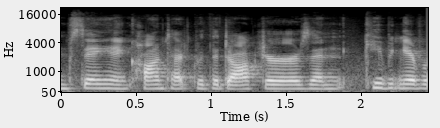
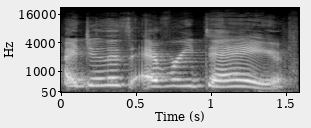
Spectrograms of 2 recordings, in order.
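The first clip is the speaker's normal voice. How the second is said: higher, louder mock outrage at him; exasperated retort; 8 semitones higher, 3 dB louder than usual. Wife retorting to her husband, high indignant mock outrage. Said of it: "I'm like".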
